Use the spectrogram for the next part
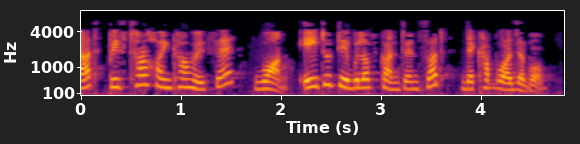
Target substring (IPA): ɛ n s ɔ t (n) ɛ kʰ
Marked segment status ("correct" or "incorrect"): incorrect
